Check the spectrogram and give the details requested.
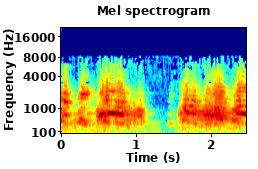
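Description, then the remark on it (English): A dog snarls and growls ferociously in two loud, rough bursts separated by a brief pause, sounding like a vicious attack, as it leaps at a man and knocks him to the ground. “King struck Mike Burry with a force that knocked the man to the ground.”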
